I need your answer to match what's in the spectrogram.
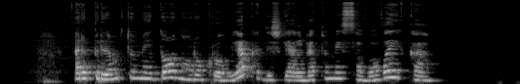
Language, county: Lithuanian, Kaunas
